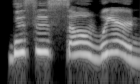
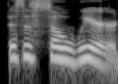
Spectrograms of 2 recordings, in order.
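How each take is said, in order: First: It sounds delighted and approving. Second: It sounds doubtful and questioning. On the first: The situation feels wonderfully unusual. "I would say" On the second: The situation feels wrong or suspicious. "I would question"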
